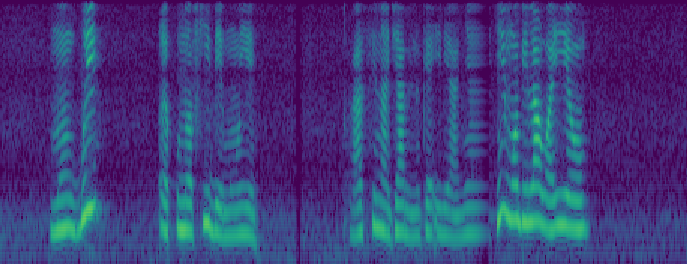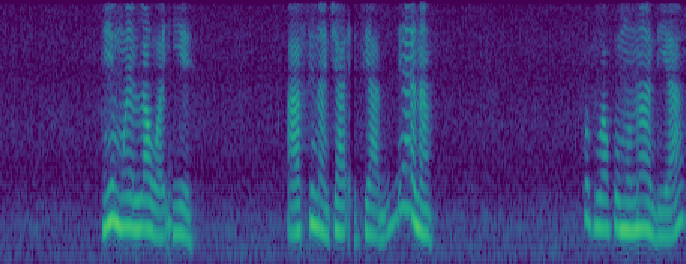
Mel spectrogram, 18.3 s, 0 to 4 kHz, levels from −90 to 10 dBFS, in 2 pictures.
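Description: Throughout, the speech has a hollow, phasey colour from channel delay (comb filtering). One channel lags the other by about 0.7 ms, and summing them to mono cuts evenly spaced notches starting near 700 Hz. The band-limited, telephone-like top, with nothing above 4 kHz, fits a narrowband call codec.

At 2.51–2.68 s a wireless microphone noise hit is heard as a short swish of static. The radio link faded, and receiver noise rose over the signal. A second hit at 6.70–6.83 s sounds the same.

At 3.92–4.01 s a burst of packet loss removes about 80 ms. The receiver holds the last sound for about 71 ms as a fading buzz or hiss, and the audio then picks up further on. This repeats at 13.80–13.88 s after "a siŋnaja", losing about 60 ms, and at 14.56–14.64 s, again about 60 ms.

From 6.27 to 6.52 s, about 240 ms is gone. A continued, fading buzz or hiss fills about 230 ms, with no silent stretch before the sound returns. 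The likely cause is a long network dropout.

A short concealed packet loss at 11.41–11.46 s, between "mɔɛ laowa" and "i ye", leaves a brief smear where about 40 ms was lost and about 35 ms patched from the preceding sound. Another at 17.65–17.68 s, after "bhii wa", covers about 20 ms and is heard as a brief smear.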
